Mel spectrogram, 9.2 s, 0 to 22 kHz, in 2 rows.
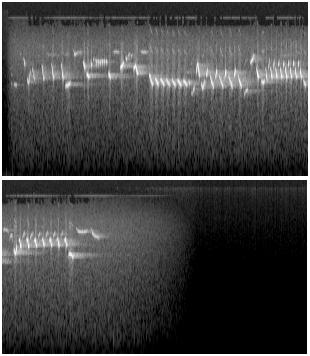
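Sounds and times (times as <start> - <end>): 
wren singing: 0.1 - 6.1.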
